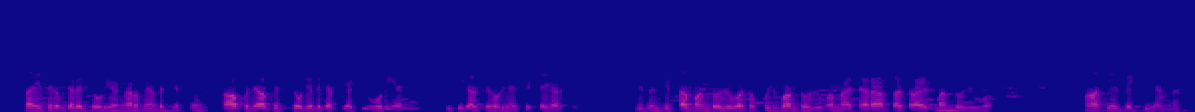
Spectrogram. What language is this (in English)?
Punjabi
